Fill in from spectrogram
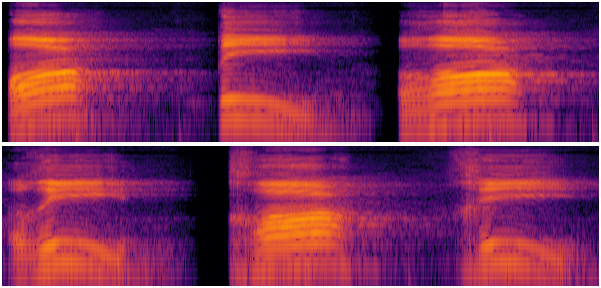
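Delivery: qa, gha, kha heavy and loud, qi, ghi, khi lighter; teaching letter pairs; heavy versus lighter letters. Shown as a demonstration. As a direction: contrast the full and kasra letters. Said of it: "qaf jadi qi".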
